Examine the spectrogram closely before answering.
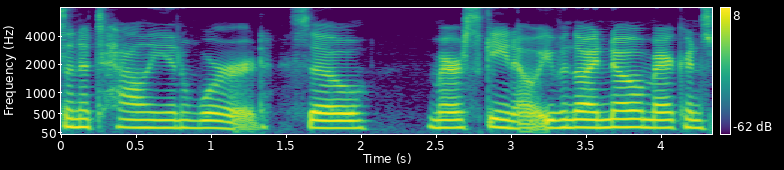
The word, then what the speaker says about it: maraschino: no before anyone comments i don't pronounce it maraschino because it's an italian word so merskino even though i know americans pronounce it maraschino yeah i think this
